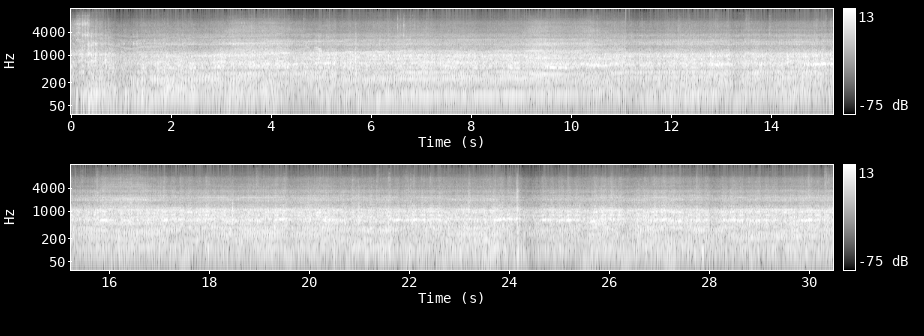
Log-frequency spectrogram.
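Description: Coot ATV's engine running steadily under way as the machine crawls over a rough woodland trail, coming in suddenly at the start with a brief dip about three quarters through.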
